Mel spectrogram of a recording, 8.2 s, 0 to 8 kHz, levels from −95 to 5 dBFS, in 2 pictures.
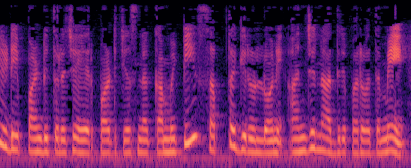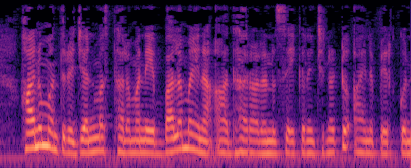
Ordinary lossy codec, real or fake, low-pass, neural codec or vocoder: none; real; 7.2 kHz; none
